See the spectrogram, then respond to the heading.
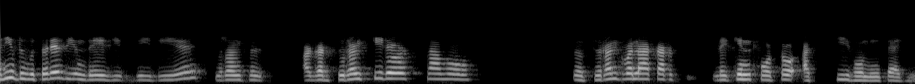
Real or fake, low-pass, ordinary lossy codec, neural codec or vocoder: fake; 3.6 kHz; none; codec, 16 kHz, 0.8 kbps, ZipCodec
